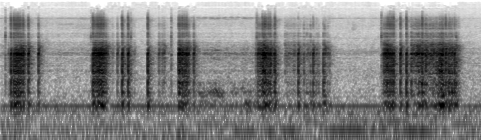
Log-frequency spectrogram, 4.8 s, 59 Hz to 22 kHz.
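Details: 1976 Lloyds Monteverdi stereo: sharp, irregular crackling static bursts occur only on AM while tuning, and FM is fine; the owner suspects the tuning capacitor, and a lightning storm was ongoing. AM tuning static crackle.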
